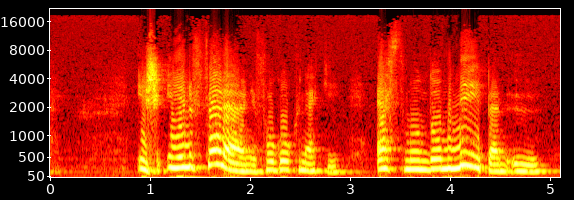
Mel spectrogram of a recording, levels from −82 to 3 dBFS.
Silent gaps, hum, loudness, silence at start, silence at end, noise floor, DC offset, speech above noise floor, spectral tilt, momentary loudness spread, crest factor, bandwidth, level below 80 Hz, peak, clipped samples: none; none; -7 LUFS; 0 s; 0.05 s; -34 dBFS; under 0.1%; 28 dB; -6 dB/octave; 11 LU; 8 dB; 19 kHz; -40 dBFS; 0 dBFS; 4%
